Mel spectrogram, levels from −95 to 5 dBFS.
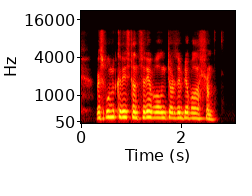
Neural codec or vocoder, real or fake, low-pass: autoencoder, 48 kHz, 32 numbers a frame, DAC-VAE, trained on Japanese speech; fake; 10.8 kHz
